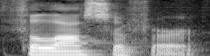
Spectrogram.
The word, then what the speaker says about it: philosopher: Philosopher, philosopher, philosopher, و یاد داشته باشین این را فیلسوفر تلفظ نکنین, philosopher, فیلسوف.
